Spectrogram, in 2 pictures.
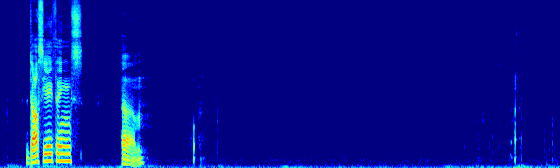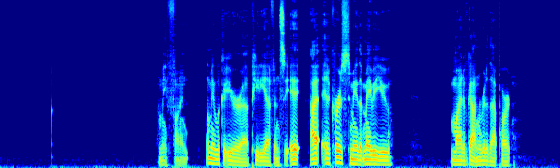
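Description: A young man speaks calmly and closely into a microphone, with pauses.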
